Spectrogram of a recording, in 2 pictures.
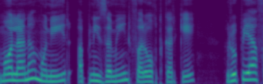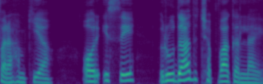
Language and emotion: Urdu, neutral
